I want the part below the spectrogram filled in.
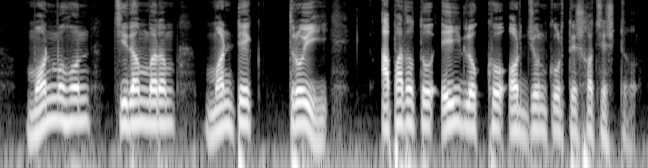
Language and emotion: Bengali, neutral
